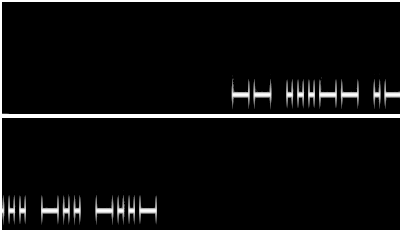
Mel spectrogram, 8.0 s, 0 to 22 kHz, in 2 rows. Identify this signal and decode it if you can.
Morse code, heard as a keyed tone, about 22 wpm, 700 Hz. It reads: M3LDX
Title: DXCC-100 Call Signs - 5 Characters - Repeated 2x - 22wpm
